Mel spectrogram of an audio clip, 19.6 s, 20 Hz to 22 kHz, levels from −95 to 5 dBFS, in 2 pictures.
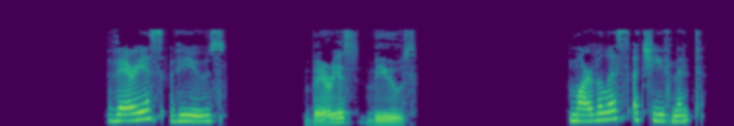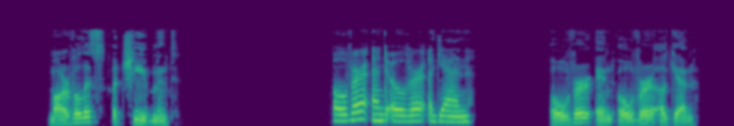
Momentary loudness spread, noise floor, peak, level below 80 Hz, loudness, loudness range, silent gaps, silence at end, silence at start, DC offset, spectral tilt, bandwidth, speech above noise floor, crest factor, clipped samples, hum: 12 LU; under -90 dBFS; -6 dBFS; -68 dBFS; -20 LUFS; 4 LU; 6.59-6.63 s, 7.27-7.32 s, 13.96-14.00 s; 0.55 s; 1.45 s; under 0.1%; -6.5 dB/octave; 8.4 kHz; over 71 dB; 16 dB; under 0.1%; none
